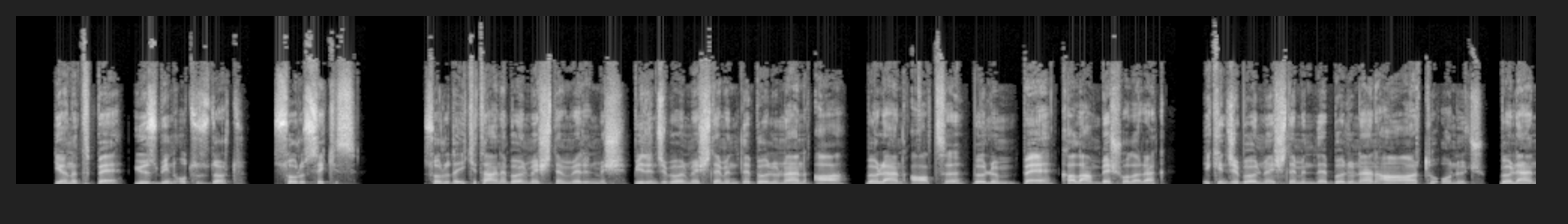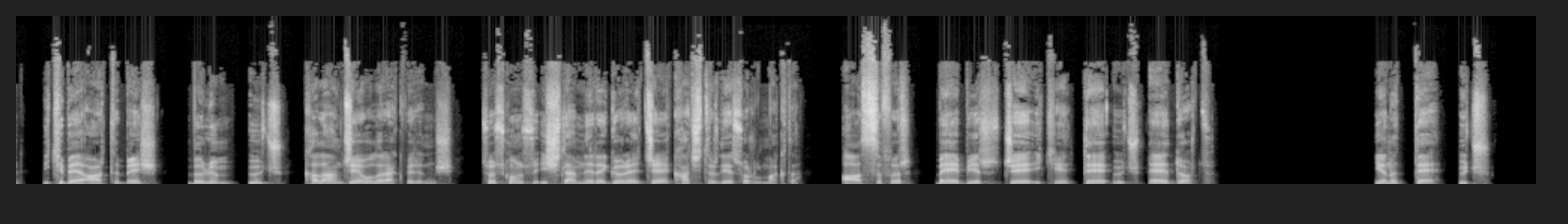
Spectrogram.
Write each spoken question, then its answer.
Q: Söz konusu işlemlere göre C kaçtır diye sorulmakta.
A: Yanıt D 3.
